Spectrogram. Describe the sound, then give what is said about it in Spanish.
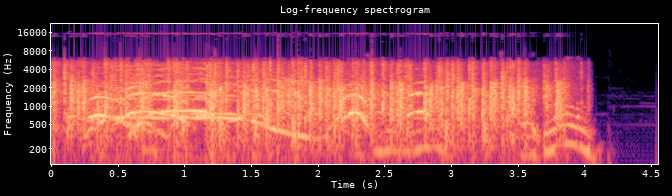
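A loud, dense burst of applause, many hands clapping quickly, mixed with whooping, cheering voices. It lasts about four seconds, then cuts off abruptly. “Wow, otro aplauso, otro aplauso, se lo merece.”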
